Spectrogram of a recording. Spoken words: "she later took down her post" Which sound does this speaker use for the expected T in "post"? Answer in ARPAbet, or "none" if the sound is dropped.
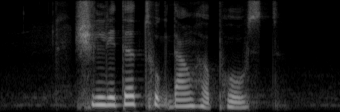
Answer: T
